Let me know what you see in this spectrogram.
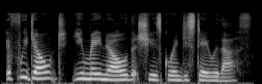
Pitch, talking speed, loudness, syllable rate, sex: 225 Hz, 320 wpm, -18 LUFS, 5.8 syllables/s, female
